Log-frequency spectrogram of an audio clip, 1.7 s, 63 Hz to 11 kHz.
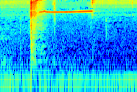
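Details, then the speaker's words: Gallagher B-series fence charger after repair, switched from high (about 9,000 V) to medium power (about 8,000 V): sharp snap about every 1.4 seconds with thin high whine recharging between pulses, winding-up noise shorter; normal pulsing. "now we'll go to medium power you'll hear the change the clicking sound the the speed the winding up noise is shorten up a little bit cuz it's just charging a little quicker"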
